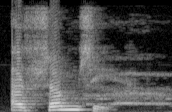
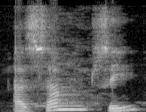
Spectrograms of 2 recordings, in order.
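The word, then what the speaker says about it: الشمس: Cara membaca alif lam pada contoh ini, asyam atau asyam bertemu dengan salah satu huruf syamsiah, yaitu shin, maka alif lam tidak dibaca al, melainkan dibaca ash.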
